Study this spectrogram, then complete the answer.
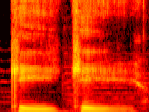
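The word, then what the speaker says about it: Qiqi: Nana, we we both know Kiki is like a great character and it is pronounced Kiki.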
